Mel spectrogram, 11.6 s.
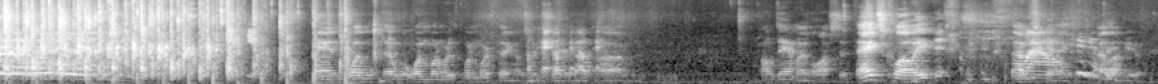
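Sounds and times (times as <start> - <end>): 
audience applause: 0.0 - 3.6
speech: 4.2 - 6.4, 7.6 - 11.5
laughter: 5.3 - 6.3, 9.4 - 11.4.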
